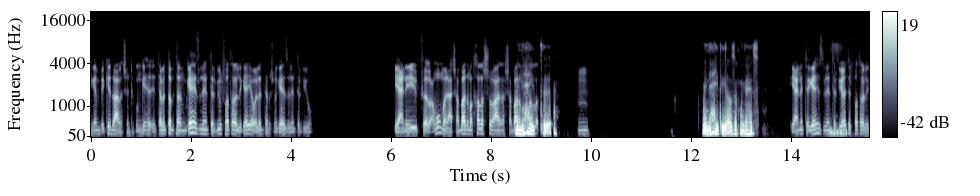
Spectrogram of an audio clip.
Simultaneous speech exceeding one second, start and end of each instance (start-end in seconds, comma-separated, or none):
none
